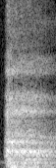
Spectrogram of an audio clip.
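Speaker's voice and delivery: long, audible huff of breath; exasperated sigh. Shown as a demonstration. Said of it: "start doing the sigh thing".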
